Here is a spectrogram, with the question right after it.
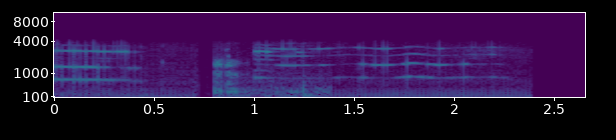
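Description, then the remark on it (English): A kazoo quartet plays, the kazoos buzzing together in nasal, wavering tones, slightly overlapping in short phrases with a brief gap, then a sudden loud burst at the very end. No one speaks. “Yes, and I have the kazoo quartet behind me.”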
